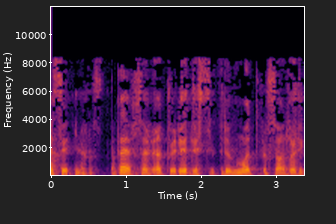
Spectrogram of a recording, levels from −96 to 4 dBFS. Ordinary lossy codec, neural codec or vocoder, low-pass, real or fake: MP3, 32 kbps; autoencoder, 22.05 kHz, a latent of 192 numbers a frame, VITS, trained on one speaker; 9.9 kHz; fake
